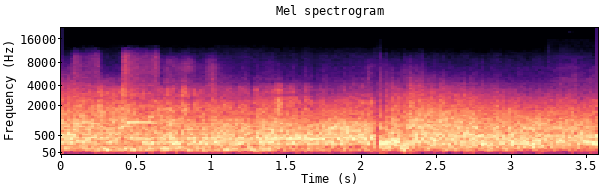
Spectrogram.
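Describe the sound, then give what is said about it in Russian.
Naval artillery guns of the surrounded battery at Tserel fire at advancing German forces in a loud, continuous roar of booming blasts and rumble, dense, with a brief momentary break partway through and no voices. “Замок, Прицел 81! Стоп! Стоп! Стоп! Огонь!”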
